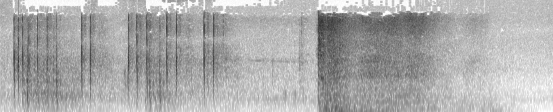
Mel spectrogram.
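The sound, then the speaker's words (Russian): Several quick bursts of distant gunfire crackle in short volleys, then a sudden loud, sustained roar like a blast or heavy burst of fire fills the air for a couple of seconds before cutting off. “Звуки выстрелов, возможно, в попытке сбить беспилотники.”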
